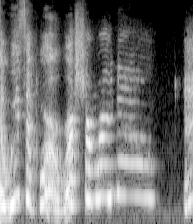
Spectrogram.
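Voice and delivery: very high, slow disbelieving squeal; a high drawn-out gasp of disbelief; mock incredulous. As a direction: squeak it out in fake shock. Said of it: "I said".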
